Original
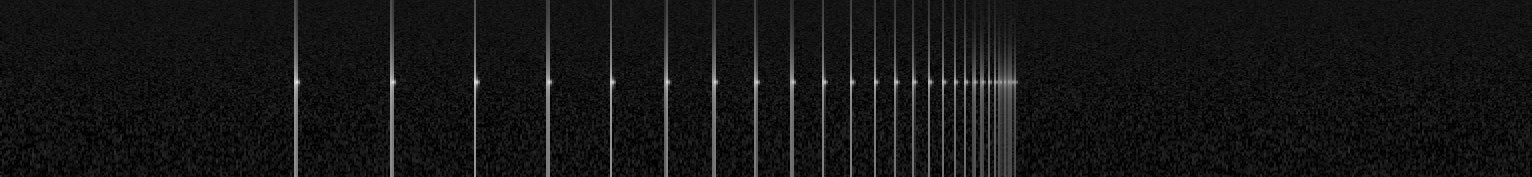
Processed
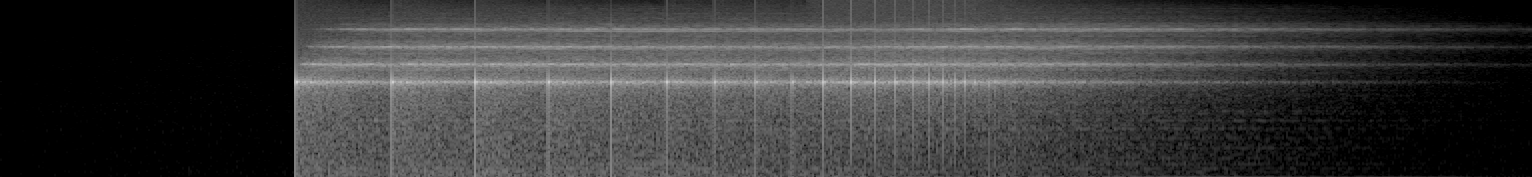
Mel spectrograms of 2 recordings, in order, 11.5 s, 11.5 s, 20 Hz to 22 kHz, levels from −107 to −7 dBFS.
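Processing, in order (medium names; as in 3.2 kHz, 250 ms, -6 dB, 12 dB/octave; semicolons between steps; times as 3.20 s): 6.04–7.31 s: RIAA curve recording; gate -54 dBFS, range -13 dB; in parallel at -1.5 dB: compression, threshold -35 dBFS, peak gain reduction 19.5 dB; on the sum: pitch-shifted reverb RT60 3.9 s, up +7 st, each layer -2 dB, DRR 1 dB; trim -7.5 dB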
